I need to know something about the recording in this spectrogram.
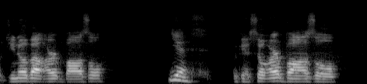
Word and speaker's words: Basel: Do you know about Art Basel?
